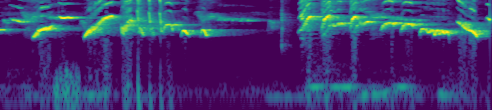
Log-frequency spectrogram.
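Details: Loud White-rumped shama song used to trigger other shamas into singing, with dense rising whistles, harsh rattles and a short pause before another busy burst of notes.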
